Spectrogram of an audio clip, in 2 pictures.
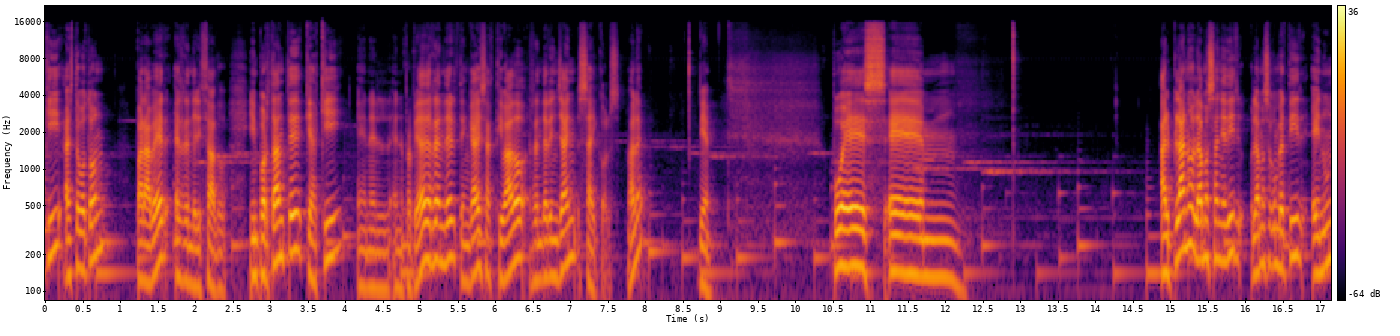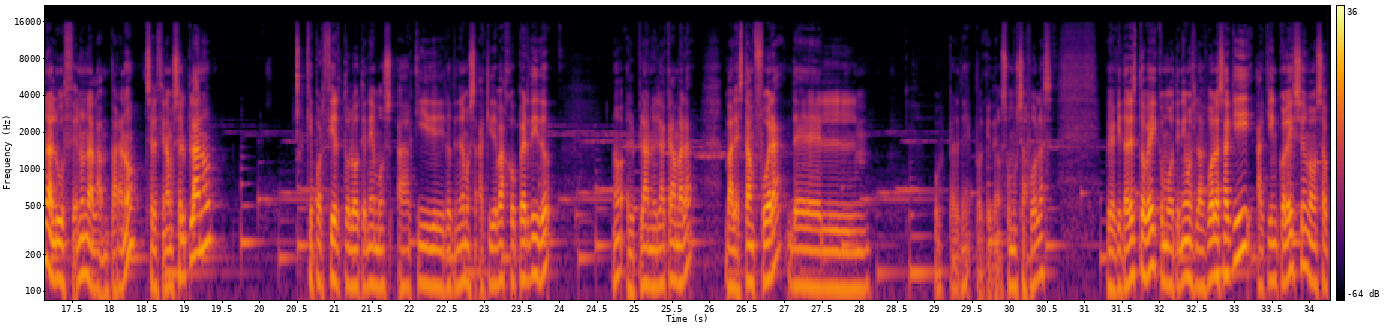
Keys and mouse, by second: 0.5 click, 8.1 shift+middle click, 9.4-10.5 shift+drag, 23.3 click, 25.1 click, 30.2 click, 31.4 click, 33.0 click.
